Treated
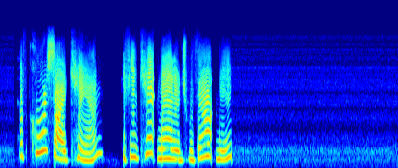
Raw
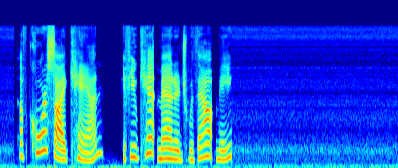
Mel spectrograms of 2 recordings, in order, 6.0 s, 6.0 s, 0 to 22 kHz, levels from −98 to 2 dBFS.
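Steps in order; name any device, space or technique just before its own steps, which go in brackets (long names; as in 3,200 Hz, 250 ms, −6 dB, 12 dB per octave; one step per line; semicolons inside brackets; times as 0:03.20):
full-range speaker at full volume (highs frequency-modulated by the lows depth 0.59 ms; loudspeaker in its box 160–6,500 Hz, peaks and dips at 190 Hz +7 dB, 550 Hz −7 dB, 1,000 Hz −10 dB, 1,500 Hz −8 dB)
level −1 dB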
